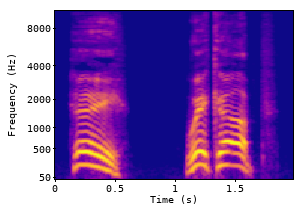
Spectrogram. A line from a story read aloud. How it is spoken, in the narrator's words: Charles said loudly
